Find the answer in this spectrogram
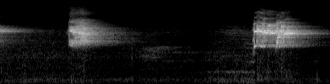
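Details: Two separate loud, raspy, high-pitched screeches from lovebirds, each trailing off into a thinner whistled tail, with quiet between them.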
